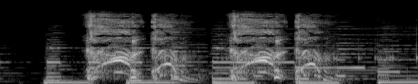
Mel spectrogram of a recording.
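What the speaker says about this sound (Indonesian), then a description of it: "Suara orang sedang batuk." Two pairs of harsh, throaty coughs, close and loud, separated by a short pause.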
